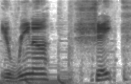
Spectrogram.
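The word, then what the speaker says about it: Irina Shayk: we'll see uh candy kanye was spotted with irina shake if i pronounce that right that's right yes the model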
